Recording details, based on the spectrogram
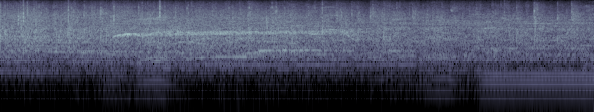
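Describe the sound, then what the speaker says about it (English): A high school basketball student section roars and boos the referee, a dense sustained crowd noise with an announcer's voice talking over it at intervals. "Lone Peak student section was booing the ref"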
